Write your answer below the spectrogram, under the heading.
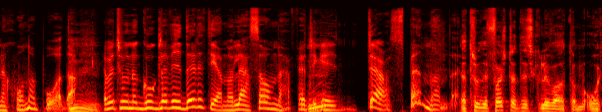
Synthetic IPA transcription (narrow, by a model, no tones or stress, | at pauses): naɧuːnavbo̰ːd̪a̰jɑːɡvat̪ʰvɵŋːnnɔɡuːɡlaviːd̪aɾəliːt̪əɡɾanːɔlɛːsaɔmd̪ɛɦæːɾfœɾjɑt̪ʏkːəɖɛæd̪̥øːspɛnːand̪ə̰ɑɡt̪ɾuːd̪ːəfœʂʈat̪̚d̪ɛskɵlːəvɑːat̪̚d̪ɔmo̰ːk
